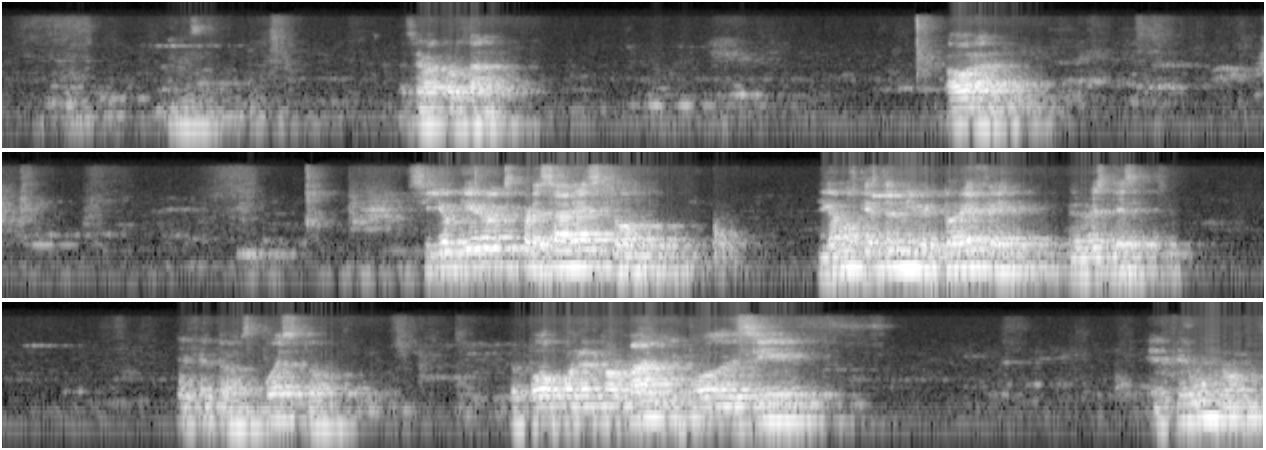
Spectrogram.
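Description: A young man lectures calmly nearby, heard through an online call.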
